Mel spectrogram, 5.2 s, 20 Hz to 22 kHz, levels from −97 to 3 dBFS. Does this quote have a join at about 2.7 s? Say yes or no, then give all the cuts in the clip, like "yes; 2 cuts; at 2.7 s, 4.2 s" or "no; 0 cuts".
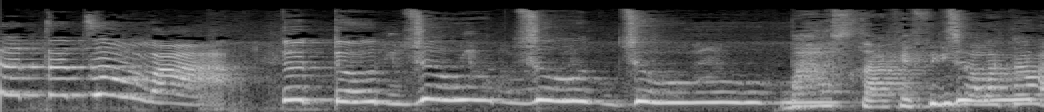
no; 1 cut; at 1.2 s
